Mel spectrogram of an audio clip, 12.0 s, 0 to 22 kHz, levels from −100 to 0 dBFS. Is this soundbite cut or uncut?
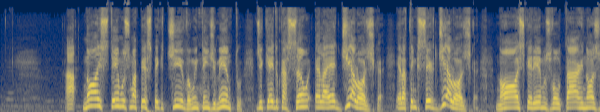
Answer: cut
